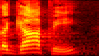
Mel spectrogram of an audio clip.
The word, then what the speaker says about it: agape: agape. The most common Greek word for love is the word agape, or agape, depending on how you pronounce it in English or in Greek.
